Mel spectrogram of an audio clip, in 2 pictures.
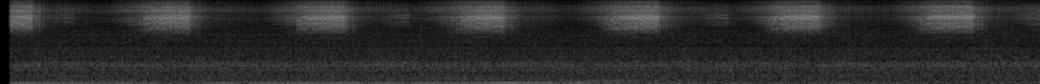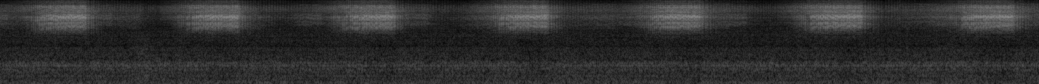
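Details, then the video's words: A male cicada sings from a tree in loud, high buzzy pulses, each swelling and fading about every second and a half. It was filmed without disturbing it, with some background noise. "Cicada singing"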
